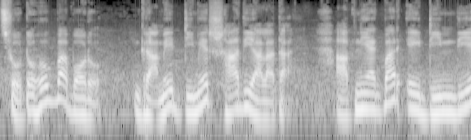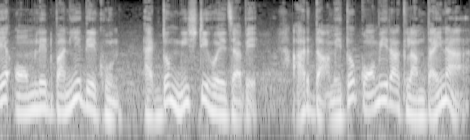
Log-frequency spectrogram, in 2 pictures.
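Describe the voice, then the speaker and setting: A man's voice: medium pitch, sing-song, brisk, slight background noise, close to an everyday voice. A man playing an earnest village chicken farmer in scripted cartoon dialogue. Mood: insistent.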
